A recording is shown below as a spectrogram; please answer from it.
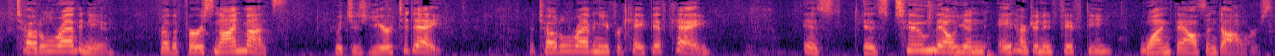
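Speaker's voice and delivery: slowed-down delivery.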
